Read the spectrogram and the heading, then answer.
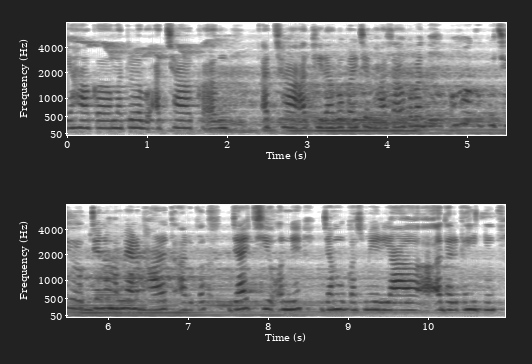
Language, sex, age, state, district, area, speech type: Maithili, female, 18-30, Bihar, Begusarai, urban, spontaneous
